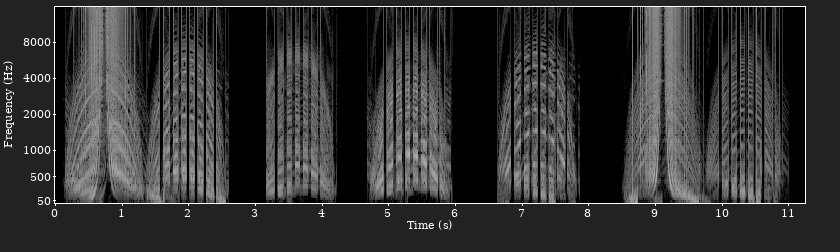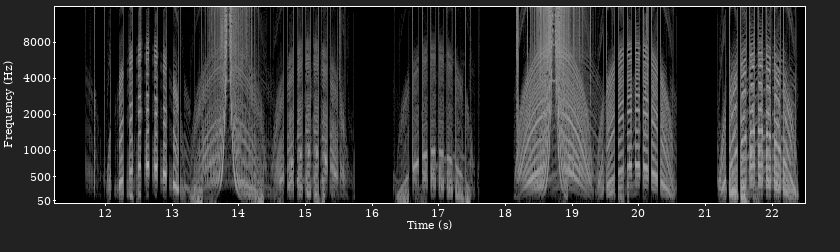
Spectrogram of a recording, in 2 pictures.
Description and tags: Glitch Vinyl Scratch
fracture, record, scratch, scratching, scrub, tape, vinyl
